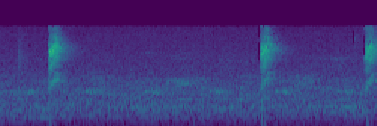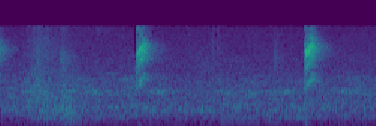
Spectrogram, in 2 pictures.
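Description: A bird giving five short, harsh calls, spaced about one and a half to two seconds apart.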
